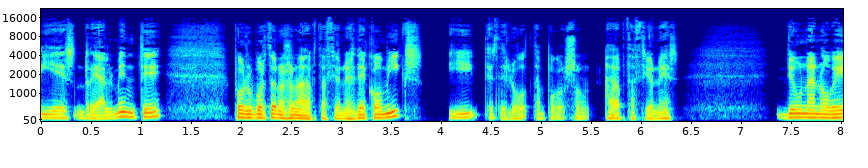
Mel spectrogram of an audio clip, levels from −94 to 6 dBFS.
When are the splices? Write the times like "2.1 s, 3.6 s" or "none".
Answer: none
